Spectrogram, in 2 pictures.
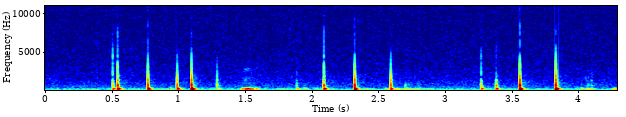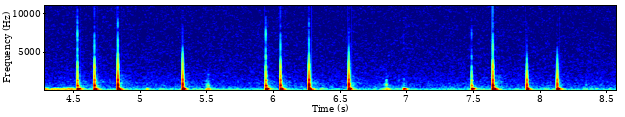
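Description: A small paperback book is held flat while long nails tap and scratch the page edges and the cover close to the mic. About 25 short, dry taps come in uneven bursts with little ring. Softer scratching rustles fill the gaps between them.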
